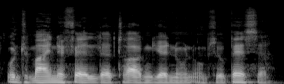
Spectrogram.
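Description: A man's voice: low voice, steady tone, moderate pace, a little mellow. A man voicing a hearty, good-natured young farmer in a fairy-tale reading.

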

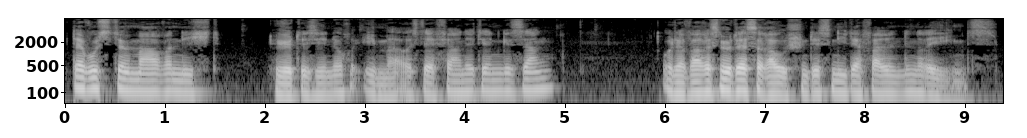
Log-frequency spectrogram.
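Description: A man narrating a fairy tale in a calm, measured storytelling voice. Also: deep voice.

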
